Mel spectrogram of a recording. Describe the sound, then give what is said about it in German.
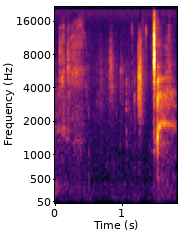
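Pages of a book being turned a few pages forward to Acts chapter 18: soft papery rustling with a couple of brief, crisp swishes near the end, quiet, with no talking. “Nun lass uns weitergehen, ein paar Blätter weiter blättern zu Apostelgeschichte Kapitel 18.”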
